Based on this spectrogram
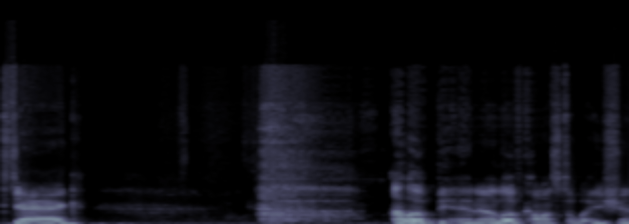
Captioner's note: sighs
